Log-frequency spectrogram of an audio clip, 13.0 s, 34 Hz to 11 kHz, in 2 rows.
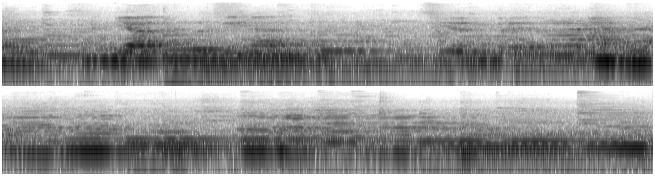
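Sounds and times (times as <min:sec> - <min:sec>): cello playing slow bowed melody: 0:00.0 - 0:13.0.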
